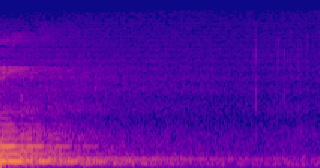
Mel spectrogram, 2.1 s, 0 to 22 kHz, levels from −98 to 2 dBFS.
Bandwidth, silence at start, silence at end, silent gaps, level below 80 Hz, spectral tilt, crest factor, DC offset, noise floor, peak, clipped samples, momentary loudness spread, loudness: 15 kHz; 0 s; 0.9 s; none; -74 dBFS; -8 dB/octave; 20 dB; under 0.1%; -63 dBFS; -20 dBFS; under 0.1%; 25 LU; -39 LUFS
